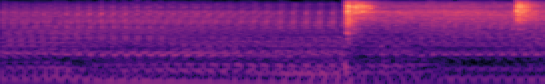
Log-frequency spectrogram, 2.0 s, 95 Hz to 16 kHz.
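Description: A 12-volt electric water pump hums steadily as it pushes water through a hose while the air is bled from the line. The pump's tone shifts slightly early on as the hose nozzle opens and water sprays out, with a sharp click about a second in and another near the end.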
